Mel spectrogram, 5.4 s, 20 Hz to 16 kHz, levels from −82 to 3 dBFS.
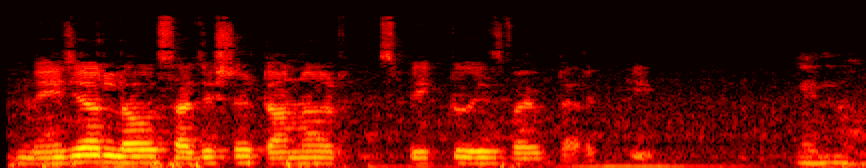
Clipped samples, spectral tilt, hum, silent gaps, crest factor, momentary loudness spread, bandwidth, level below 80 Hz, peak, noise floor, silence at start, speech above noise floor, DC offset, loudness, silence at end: under 0.1%; -6 dB/octave; none; none; 18 dB; 18 LU; 11.5 kHz; -46 dBFS; -10 dBFS; -53 dBFS; 0.05 s; 25 dB; under 0.1%; -27 LUFS; 0 s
